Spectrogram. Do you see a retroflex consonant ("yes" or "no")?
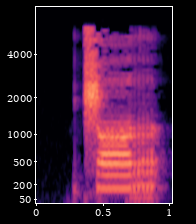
yes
